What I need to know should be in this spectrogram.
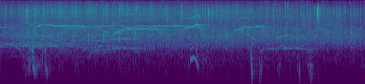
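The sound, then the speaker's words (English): A church audience applauds to welcome a speaker to the stage. Sustained clapping runs throughout, with several whistles and cheers rising over it. “Tim is speaking this weekend, so would you please put your hands together and welcome Tim now.”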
